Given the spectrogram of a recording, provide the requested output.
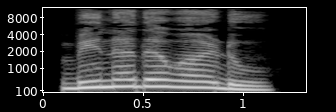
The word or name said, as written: ಬಿನದವಾಡು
